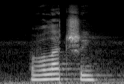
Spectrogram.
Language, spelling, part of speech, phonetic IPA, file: Belarusian, валачы, verb, [vaɫaˈt͡ʂɨ], Be-валачы.ogg
- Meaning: to drag, to haul, to draw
